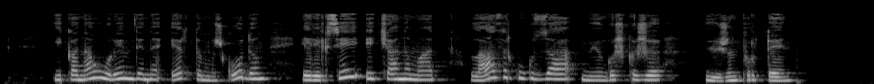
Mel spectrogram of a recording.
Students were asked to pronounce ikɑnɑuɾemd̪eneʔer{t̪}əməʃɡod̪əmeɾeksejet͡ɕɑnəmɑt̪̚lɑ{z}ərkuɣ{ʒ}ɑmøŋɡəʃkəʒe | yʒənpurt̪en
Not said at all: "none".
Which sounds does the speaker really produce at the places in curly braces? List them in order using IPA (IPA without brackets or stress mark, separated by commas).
t̪, z, z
